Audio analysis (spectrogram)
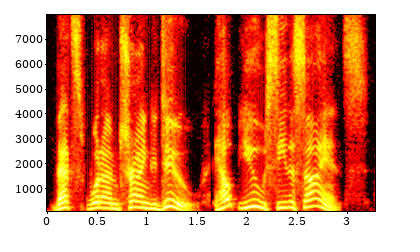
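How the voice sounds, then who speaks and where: A man's voice: high voice, sing-song, measured pace, breathy edge, full character voice. A man playing an exasperated, tactless human starship captain in a sci-fi radio comedy, blustering and pleading as he talks.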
